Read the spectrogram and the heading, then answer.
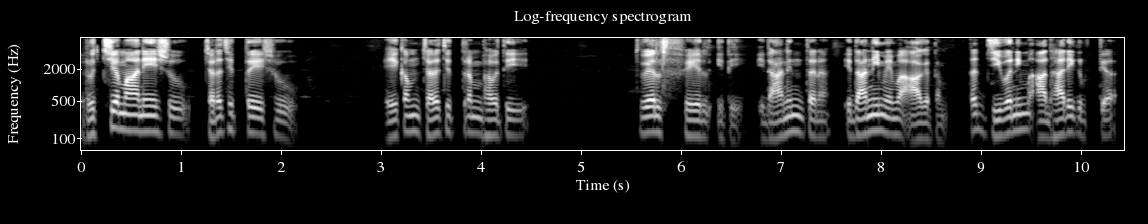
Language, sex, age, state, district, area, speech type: Sanskrit, male, 18-30, West Bengal, Darjeeling, urban, spontaneous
